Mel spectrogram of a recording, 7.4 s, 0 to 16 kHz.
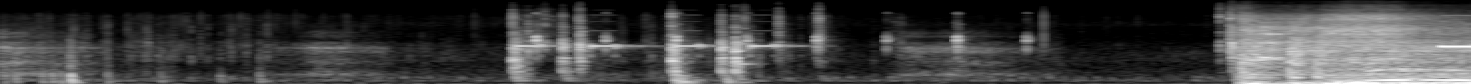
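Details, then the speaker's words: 2015 Toyota Corolla first remote start after iDatastart HC remote starter installation: clicks and handling noises, then engine cranks and catches into smooth, steady idle; healthy start. "now the all famous question will it remote start"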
